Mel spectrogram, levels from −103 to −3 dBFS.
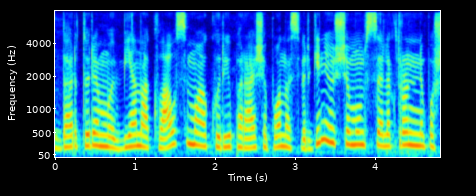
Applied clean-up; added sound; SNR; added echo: none; none; none; none.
